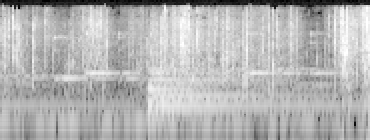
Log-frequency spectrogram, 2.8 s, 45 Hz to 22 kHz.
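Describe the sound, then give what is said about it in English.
Crinkling and crackling of wrapping paper being torn and pulled off a wrapped 21st birthday gift box holding a wine glass, with irregular crunchy rustles over a low steady hum, no one speaking. “A wrapped box?”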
